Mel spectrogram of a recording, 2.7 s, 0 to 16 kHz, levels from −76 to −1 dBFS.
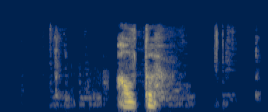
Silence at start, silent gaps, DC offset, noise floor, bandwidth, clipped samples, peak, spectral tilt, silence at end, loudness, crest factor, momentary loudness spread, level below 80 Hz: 0.55 s; 1.11-1.16 s, 1.97-2.14 s; under 0.1%; -53 dBFS; 8.2 kHz; under 0.1%; -6 dBFS; -4.5 dB/octave; 0.5 s; -22 LUFS; 22 dB; 23 LU; -64 dBFS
